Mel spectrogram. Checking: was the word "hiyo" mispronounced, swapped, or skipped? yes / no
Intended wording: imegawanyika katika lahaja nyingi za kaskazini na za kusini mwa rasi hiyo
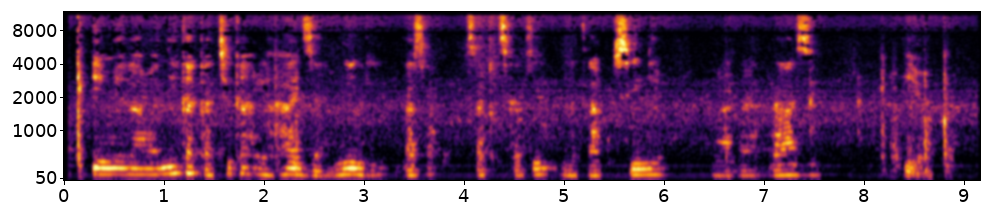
no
